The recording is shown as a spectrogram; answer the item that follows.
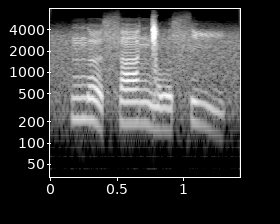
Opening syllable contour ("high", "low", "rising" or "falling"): falling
